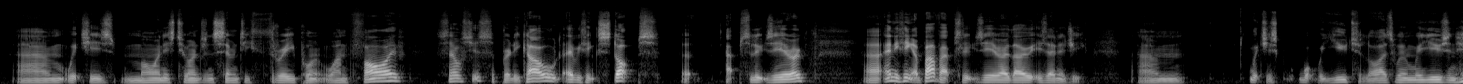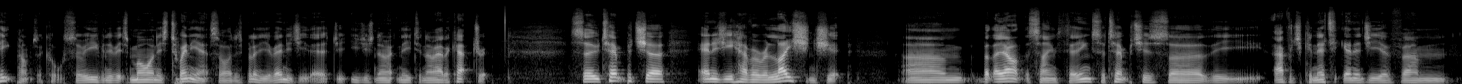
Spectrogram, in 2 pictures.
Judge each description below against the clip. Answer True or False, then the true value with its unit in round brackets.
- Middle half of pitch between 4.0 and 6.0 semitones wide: False (3.3 semitones)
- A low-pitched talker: True (95 Hz)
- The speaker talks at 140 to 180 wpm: True (160 wpm)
